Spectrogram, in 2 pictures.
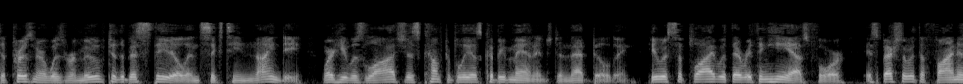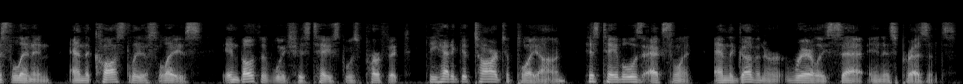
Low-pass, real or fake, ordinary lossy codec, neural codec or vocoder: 7.2 kHz; fake; MP3, 32 kbps; codec, 16 kHz, 1.1 kbps, Voila-Tokenizer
